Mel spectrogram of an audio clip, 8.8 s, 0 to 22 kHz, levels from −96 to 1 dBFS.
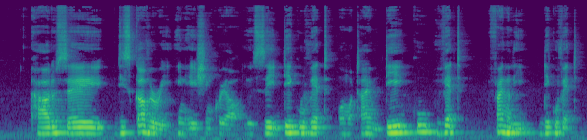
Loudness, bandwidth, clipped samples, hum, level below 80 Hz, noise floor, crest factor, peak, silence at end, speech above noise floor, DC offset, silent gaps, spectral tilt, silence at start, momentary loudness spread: -26 LUFS; 19 kHz; under 0.1%; none; -56 dBFS; -49 dBFS; 18 dB; -8 dBFS; 0.15 s; 24 dB; under 0.1%; none; -6.5 dB/octave; 0.45 s; 14 LU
